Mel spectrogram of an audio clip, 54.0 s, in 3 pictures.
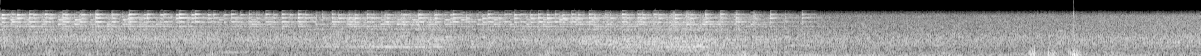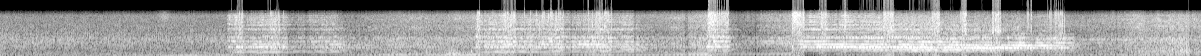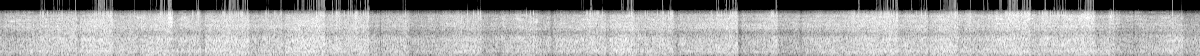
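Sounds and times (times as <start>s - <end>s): wheels clicking over rail joints: 0.0s - 12.5s, 34.6s - 54.0s
freight cars rumbling: 0.0s - 54.0s
train air horn: 4.8s - 6.7s, 8.8s - 10.8s, 21.4s - 23.6s, 25.1s - 27.8s, 28.6s - 29.2s, 29.9s - 34.3s.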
